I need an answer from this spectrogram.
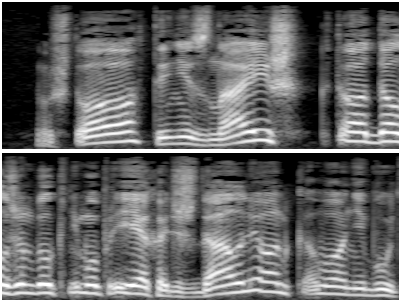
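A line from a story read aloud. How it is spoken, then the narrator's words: Sharp, birdlike questioning. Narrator (Russian): спрашивала резким птичьим голосом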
